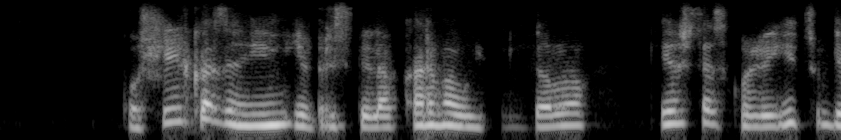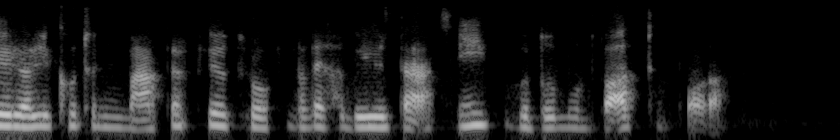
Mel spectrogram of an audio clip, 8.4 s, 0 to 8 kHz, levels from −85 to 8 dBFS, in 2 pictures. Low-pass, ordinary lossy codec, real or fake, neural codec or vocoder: 7.2 kHz; Opus, 16 kbps; fake; codec, 24 kHz, 1 kbps, SNAC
